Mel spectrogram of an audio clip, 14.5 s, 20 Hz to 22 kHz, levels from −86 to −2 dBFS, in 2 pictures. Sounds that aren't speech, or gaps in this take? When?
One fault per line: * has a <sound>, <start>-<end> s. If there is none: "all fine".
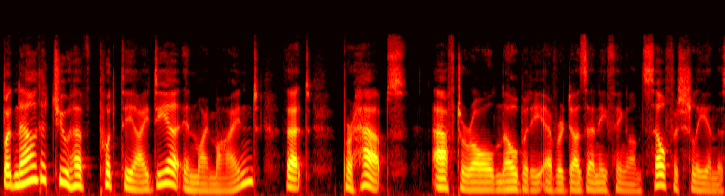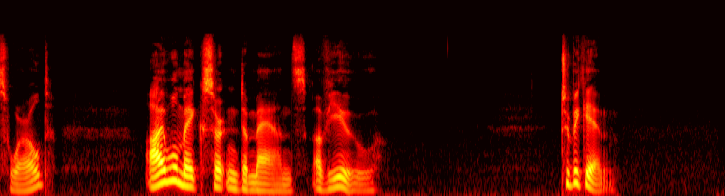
all fine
